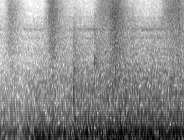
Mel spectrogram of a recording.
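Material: Nothing is struck.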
